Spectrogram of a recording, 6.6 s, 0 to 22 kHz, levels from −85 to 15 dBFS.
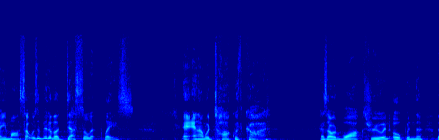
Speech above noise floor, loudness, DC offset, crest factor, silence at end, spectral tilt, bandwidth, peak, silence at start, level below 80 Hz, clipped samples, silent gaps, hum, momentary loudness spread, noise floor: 31 dB; -52 LUFS; under 0.1%; 20 dB; 0 s; -4 dB/octave; 16.5 kHz; -32 dBFS; 0 s; under -90 dBFS; under 0.1%; none; none; 10 LU; -83 dBFS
